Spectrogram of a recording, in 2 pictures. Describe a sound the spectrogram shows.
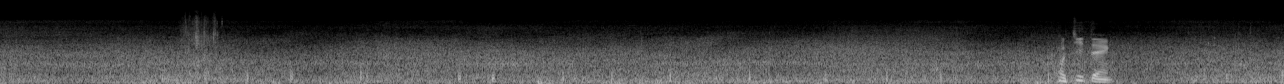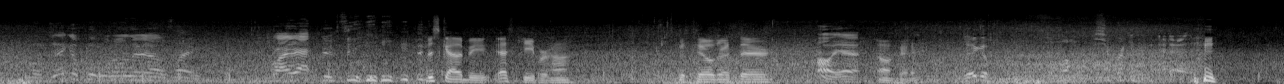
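Water sloshes around wading legs.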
